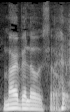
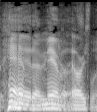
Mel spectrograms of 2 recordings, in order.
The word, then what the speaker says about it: Meraviglioso: How do you say stupendous in Italian? – Meraviglioso. – Marveloso. – Meraviglioso.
